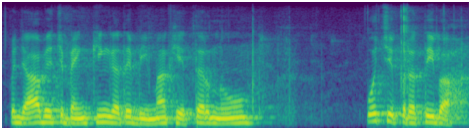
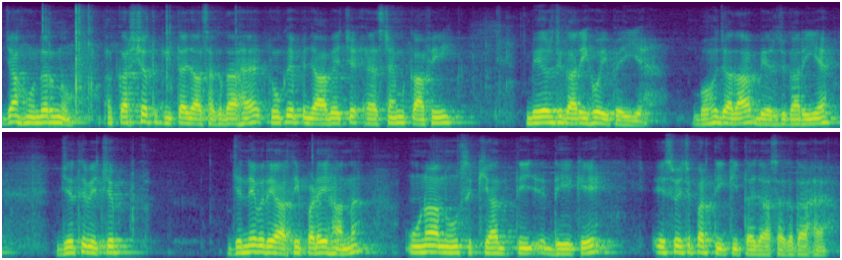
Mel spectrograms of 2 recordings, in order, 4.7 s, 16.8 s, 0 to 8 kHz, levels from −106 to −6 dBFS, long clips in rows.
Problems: constant background noise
